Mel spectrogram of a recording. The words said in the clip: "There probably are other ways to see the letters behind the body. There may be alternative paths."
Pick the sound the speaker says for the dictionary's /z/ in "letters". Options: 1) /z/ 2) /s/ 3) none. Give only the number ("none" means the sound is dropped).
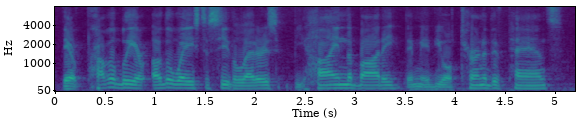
1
